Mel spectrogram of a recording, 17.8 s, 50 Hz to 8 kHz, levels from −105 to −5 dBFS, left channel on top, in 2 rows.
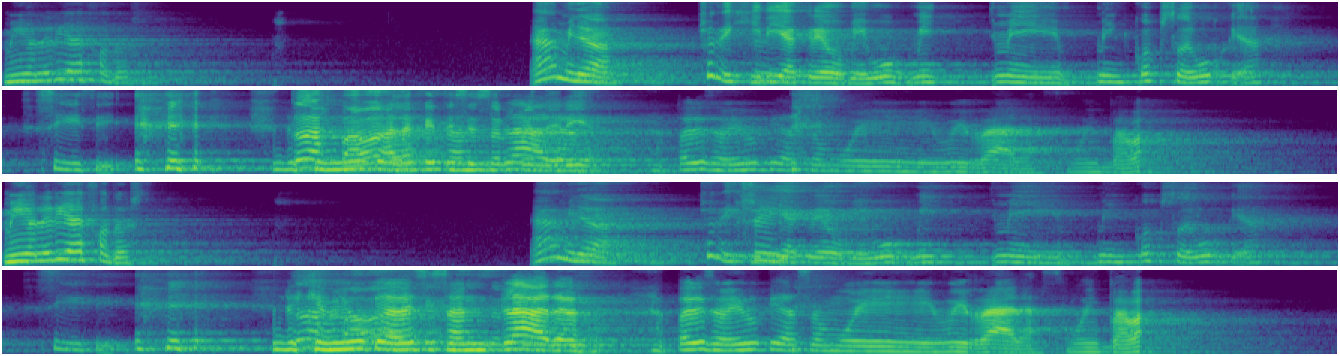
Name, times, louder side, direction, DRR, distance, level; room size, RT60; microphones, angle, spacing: voice 1, 0.0-0.9 5.0-5.2 10.7-12.9 13.2-16.5, right 7 dB, 65° right, 16 dB, 0.3 m, -27 dB
voice 2, 3.5-4.1 4.7-6.3 6.6-8.4 9.2-10.2 10.6-12.9 14.2-14.3, left 5 dB, 55° left, 12 dB, 0.5 m, -30 dB
13.5 x 9.1 x 4.5 m, 2.2 s
head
